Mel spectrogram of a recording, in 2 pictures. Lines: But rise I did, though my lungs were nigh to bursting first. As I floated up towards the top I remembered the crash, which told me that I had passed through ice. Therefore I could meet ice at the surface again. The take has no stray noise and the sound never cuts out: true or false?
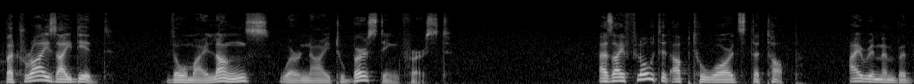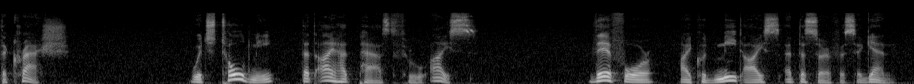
true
